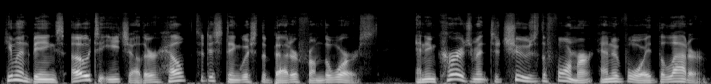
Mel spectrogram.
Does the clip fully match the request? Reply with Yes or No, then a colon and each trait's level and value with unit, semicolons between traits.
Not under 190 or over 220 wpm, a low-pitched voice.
Yes: fast, 205 wpm; low, 125 Hz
